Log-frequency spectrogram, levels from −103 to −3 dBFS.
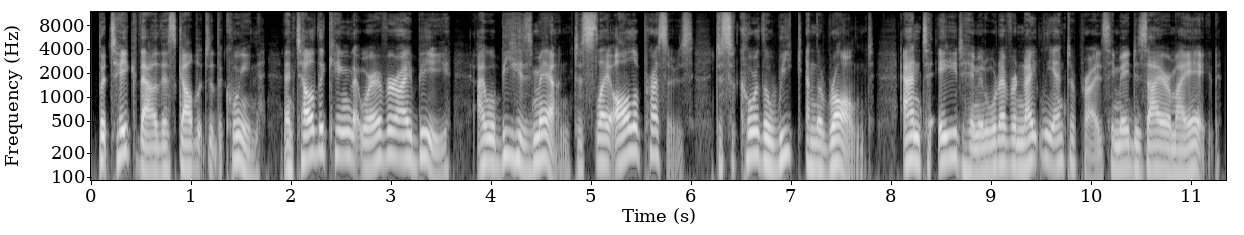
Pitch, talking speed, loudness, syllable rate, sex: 145 Hz, 240 wpm, -22 LUFS, 6.0 syllables/s, male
